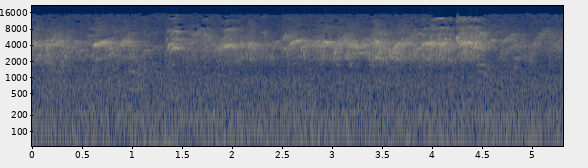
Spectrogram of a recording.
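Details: Wild Australian king parrot of eastern Australia giving a run of short, high chirped notes in quick succession, with a steady hiss of outdoor noise beneath.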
